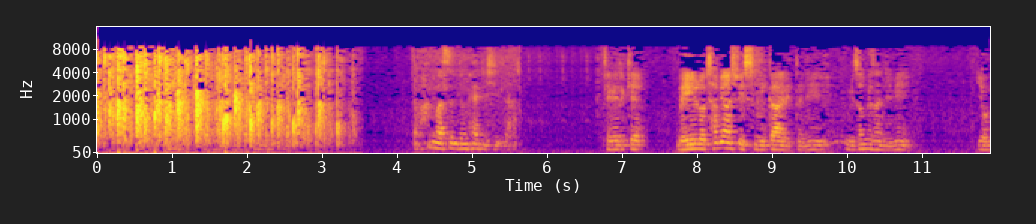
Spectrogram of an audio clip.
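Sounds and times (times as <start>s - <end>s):
audience applause welcoming a guest: 0.0s - 3.6s
speech: 4.5s - 5.8s, 6.8s - 11.0s, 11.7s - 11.9s.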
